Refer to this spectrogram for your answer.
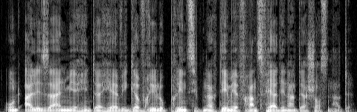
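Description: A man reading an audiobook voices a sharp-tongued, bitter adult woman with a sarcastic, needling manner, pitching his voice up for her. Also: steady tone, a little fast, no echo, studio quality, lightly acted. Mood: taunting. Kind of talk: audiobook character voice.

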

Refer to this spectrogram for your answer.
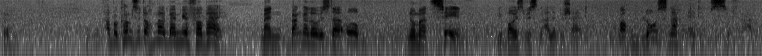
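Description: An actor playing a talkative, over-friendly American tourist in a radio play. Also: male voice, high voice, lively intonation, moderate pace, background noise. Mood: jovial. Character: chatty middle-aged American tourist man.

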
